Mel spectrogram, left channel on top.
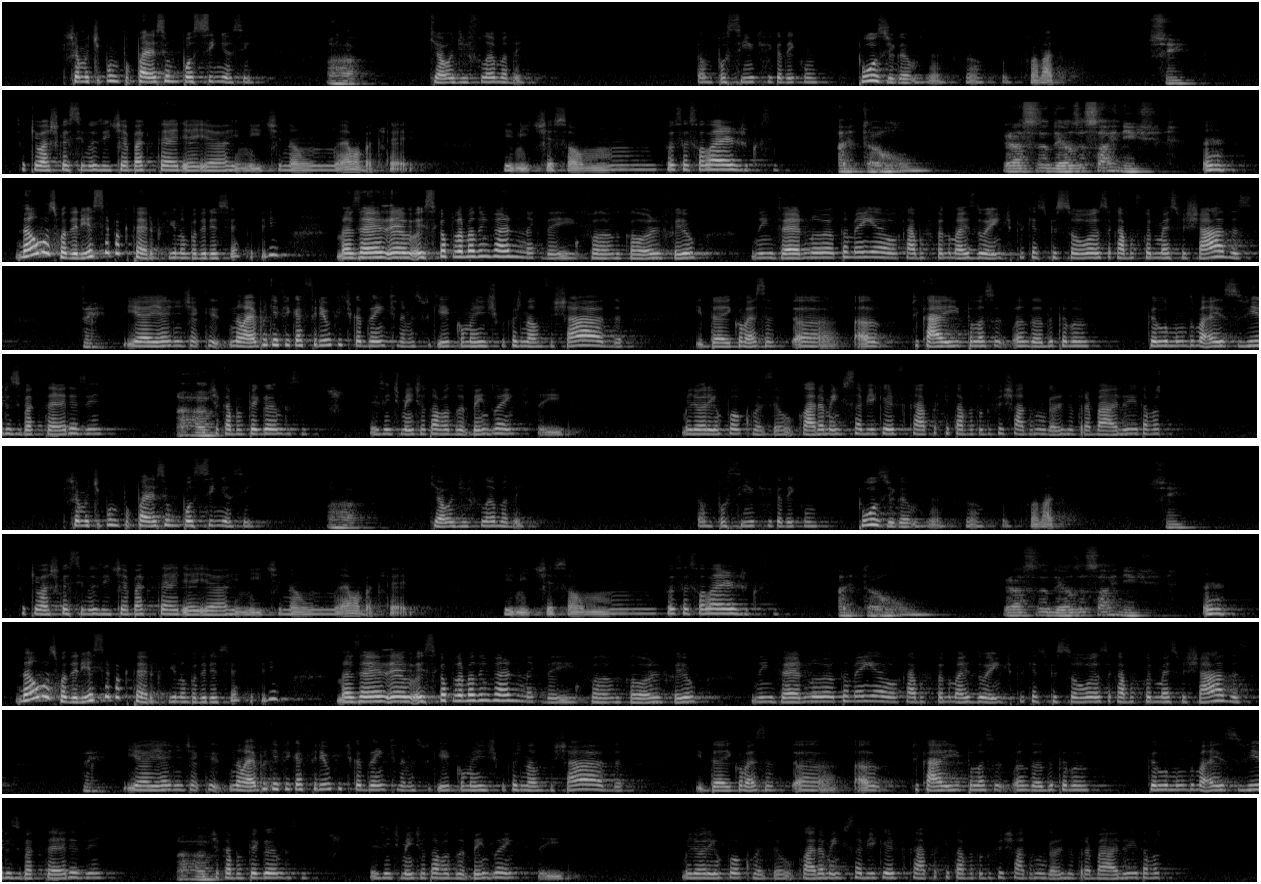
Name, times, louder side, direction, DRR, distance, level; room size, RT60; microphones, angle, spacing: voice 1, 0.6-2.5 4.3-5.2 7.0-8.2 8.6-10.5 12.9-16.7 17.6-20.0 24.6-24.9 25.3-27.9 28.5-32.1 32.6-37.5 39.0-43.9 44.6-46.5 46.8-48.6 49.2-51.3 52.5-53.2 54.0-55.9 57.1-59.5 59.8-61.9, left 2 dB, 25° left, 0.9 m, -30 dB
voice 2, 3.2-3.7 11.5-11.9 20.9-22.0 22.6-24.3 38.5-38.8 50.7-50.8 52.0-52.5 53.5-53.7, left 3 dB, 50° left, 0.9 m, -35 dB
25.5 x 20.0 x 8.7 m
head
